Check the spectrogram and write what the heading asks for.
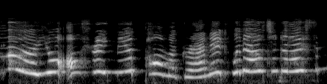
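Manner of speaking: very high, affronted RP British monkey; posh RP British accent. Retold or imitated. Monkey offered a pomegranate, affronted mock RP British. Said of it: "a R P British accent".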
